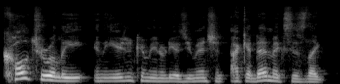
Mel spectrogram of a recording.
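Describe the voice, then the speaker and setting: A man's voice: fairly high pitch, quick pace. Man from the Caribbean, rambling host questions. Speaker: podcast co-host. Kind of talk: casual interview chat.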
